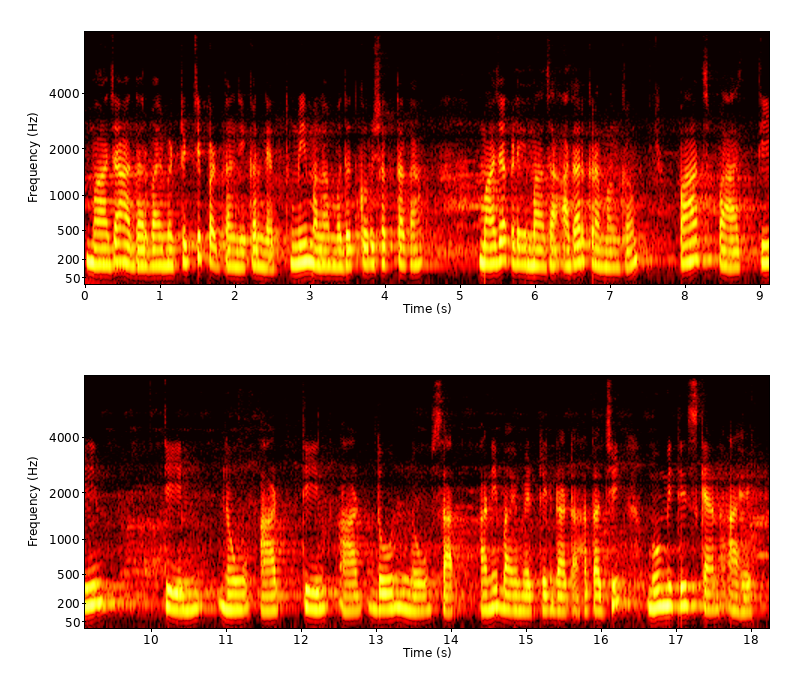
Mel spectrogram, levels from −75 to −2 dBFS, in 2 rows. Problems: constant background noise, continuous background conversations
